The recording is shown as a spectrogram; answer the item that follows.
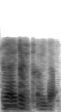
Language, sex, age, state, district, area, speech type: Telugu, male, 30-45, Andhra Pradesh, Anantapur, rural, conversation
